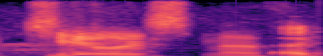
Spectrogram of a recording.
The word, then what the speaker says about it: Akili Smith: Is that how you pronounce that? Oh, Akili Smith.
